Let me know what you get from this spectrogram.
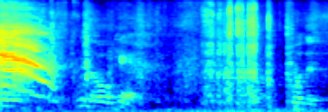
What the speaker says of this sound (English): Oh, that's another cat.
